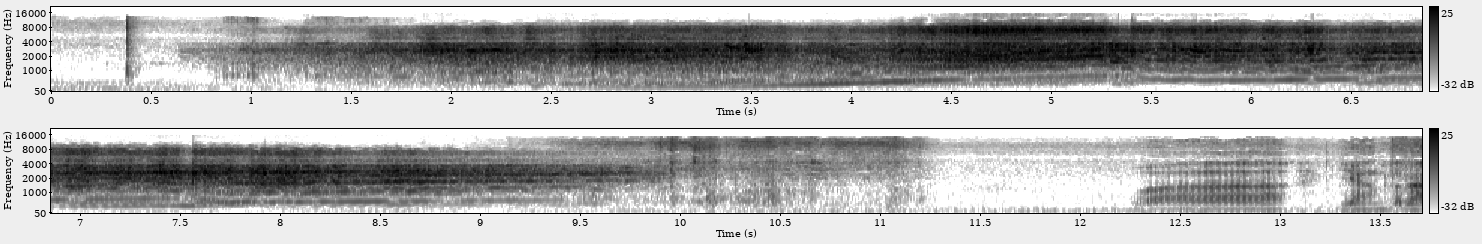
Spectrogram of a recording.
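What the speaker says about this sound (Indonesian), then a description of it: "Ini ada mobil balap" A toy race car plays a loud, sustained engine-revving sound that sweeps up and down in pitch for about ten seconds, then fades to a quieter stretch with a short burst at the end.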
